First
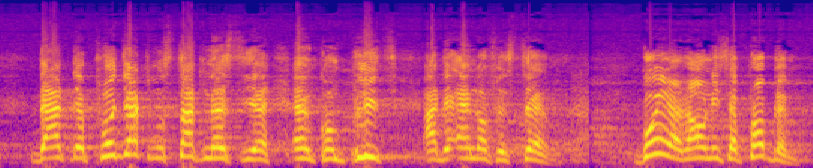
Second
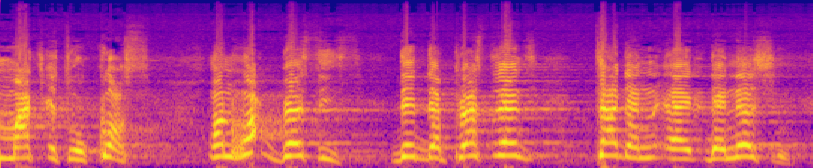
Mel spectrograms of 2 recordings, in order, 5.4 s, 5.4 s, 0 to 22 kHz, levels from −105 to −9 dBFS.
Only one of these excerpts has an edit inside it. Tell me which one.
first; 1 cut; at 4.1 s

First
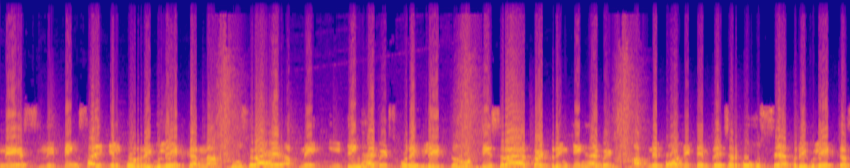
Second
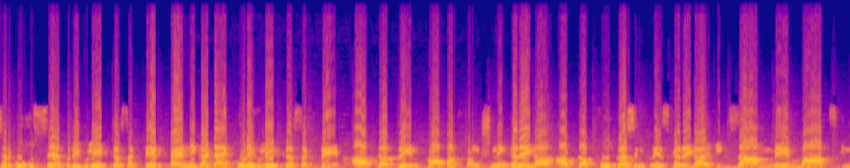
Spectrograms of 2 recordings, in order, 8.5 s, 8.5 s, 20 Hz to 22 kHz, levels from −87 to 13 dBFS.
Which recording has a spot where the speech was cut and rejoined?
first; 3 cuts; at 2.2 s, 4.8 s, 6.2 s

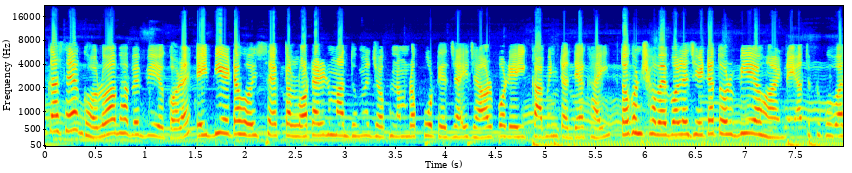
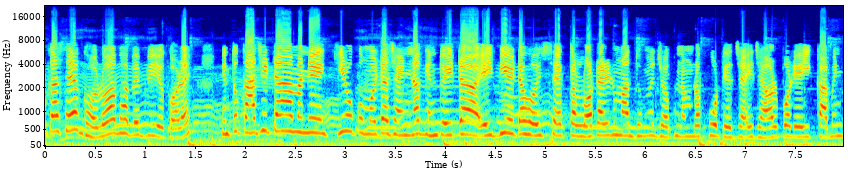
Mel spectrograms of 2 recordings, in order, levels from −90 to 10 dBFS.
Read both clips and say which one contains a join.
first; 2 cuts; at 1.5 s, 5.7 s

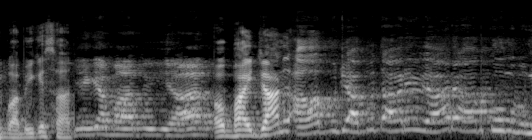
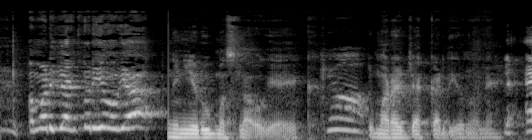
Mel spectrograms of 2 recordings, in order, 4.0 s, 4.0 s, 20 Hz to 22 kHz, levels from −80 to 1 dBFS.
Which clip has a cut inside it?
second; 1 cut; at 1.1 s

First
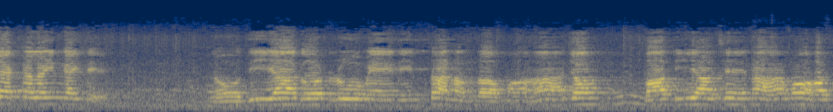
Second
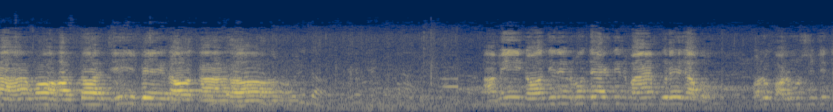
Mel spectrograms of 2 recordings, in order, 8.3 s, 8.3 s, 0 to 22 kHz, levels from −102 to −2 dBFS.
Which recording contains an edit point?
second; 1 cut; at 4.6 s

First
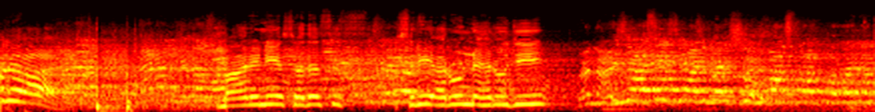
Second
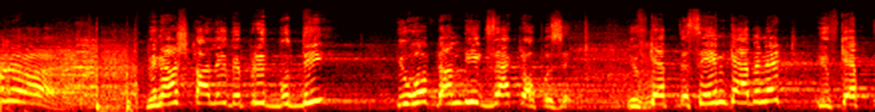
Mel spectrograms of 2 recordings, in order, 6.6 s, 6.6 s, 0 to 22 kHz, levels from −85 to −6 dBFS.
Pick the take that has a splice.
second; 1 cut; at 1.0 s

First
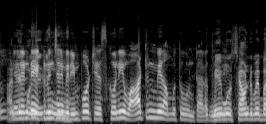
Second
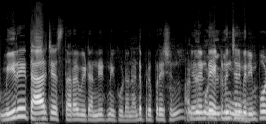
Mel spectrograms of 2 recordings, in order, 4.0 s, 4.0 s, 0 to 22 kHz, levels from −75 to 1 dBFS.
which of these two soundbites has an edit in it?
first; 1 cut; at 3.1 s

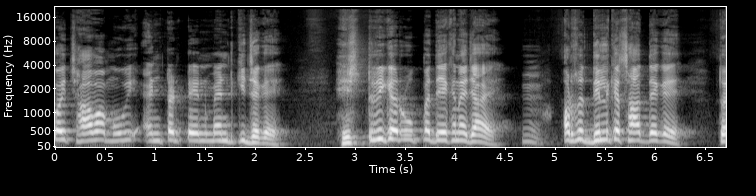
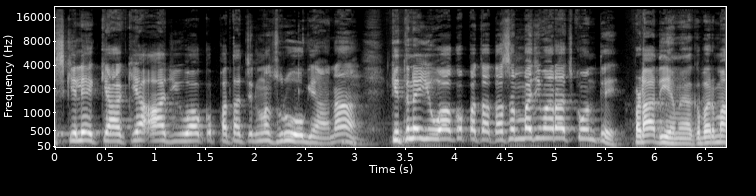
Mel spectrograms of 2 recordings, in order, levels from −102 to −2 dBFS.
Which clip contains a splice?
second; 1 cut; at 5.7 s

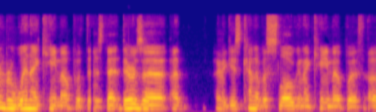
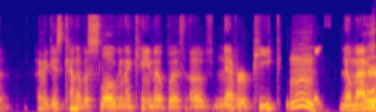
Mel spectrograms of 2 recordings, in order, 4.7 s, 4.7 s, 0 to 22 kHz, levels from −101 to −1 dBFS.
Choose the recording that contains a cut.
second; 1 cut; at 3.5 s

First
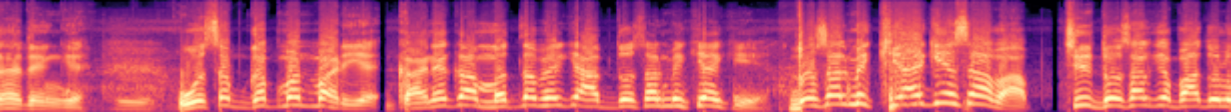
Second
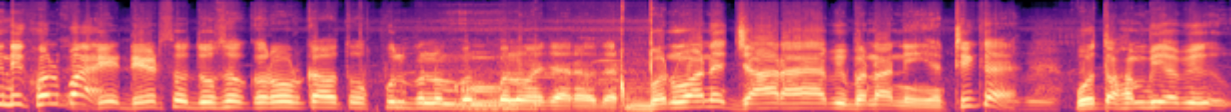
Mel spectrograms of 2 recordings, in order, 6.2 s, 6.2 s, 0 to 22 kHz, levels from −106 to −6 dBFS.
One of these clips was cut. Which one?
first; 3 cuts; at 1.9 s, 3.8 s, 5.3 s

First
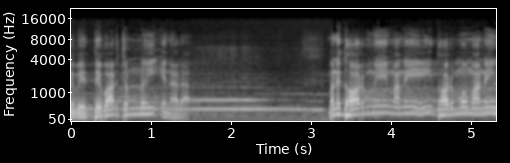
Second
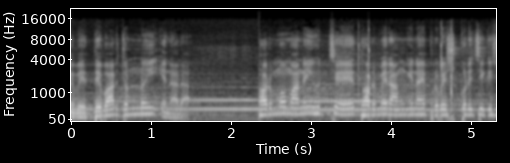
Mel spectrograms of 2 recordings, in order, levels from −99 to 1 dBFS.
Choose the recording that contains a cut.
second; 1 cut; at 2.3 s

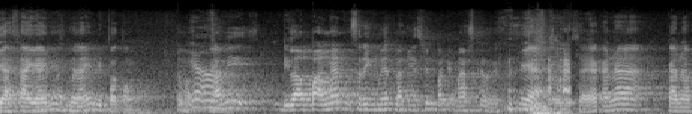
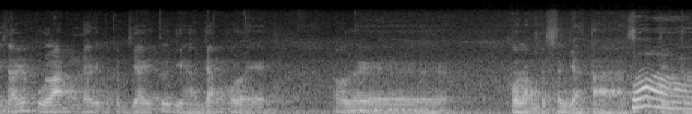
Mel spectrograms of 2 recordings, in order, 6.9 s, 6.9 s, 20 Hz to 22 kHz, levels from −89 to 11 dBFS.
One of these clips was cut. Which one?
first; 2 cuts; at 1.8 s, 5.7 s

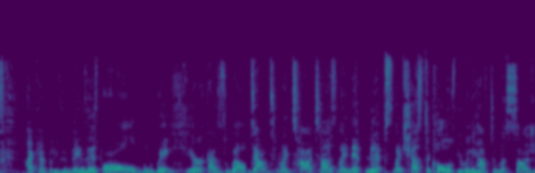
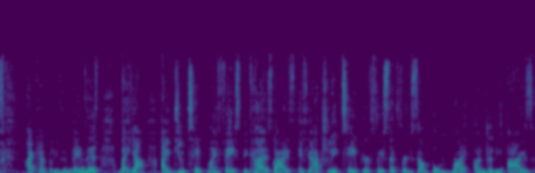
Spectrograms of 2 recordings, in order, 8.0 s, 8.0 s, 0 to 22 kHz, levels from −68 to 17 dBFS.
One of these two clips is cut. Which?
first; 3 cuts; at 1.5 s, 3.7 s, 6.8 s

